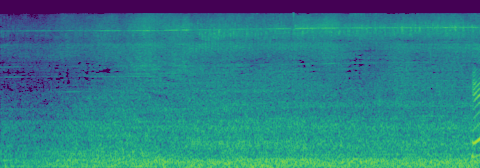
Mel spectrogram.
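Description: Air-ambulance helicopter running on the ground with its rotor turning as it gets ready to lift off. A steady rushing drone grows louder over the first couple of seconds and then holds, with a thin high whine over it.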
